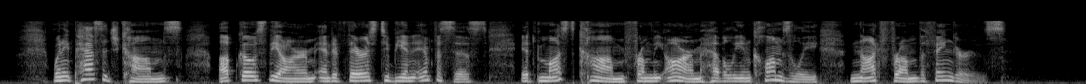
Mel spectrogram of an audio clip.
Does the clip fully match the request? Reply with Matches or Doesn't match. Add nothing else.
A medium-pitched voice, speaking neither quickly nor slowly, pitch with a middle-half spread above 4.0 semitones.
Matches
